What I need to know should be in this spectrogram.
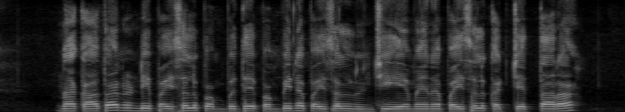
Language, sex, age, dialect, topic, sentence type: Telugu, male, 18-24, Telangana, banking, question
